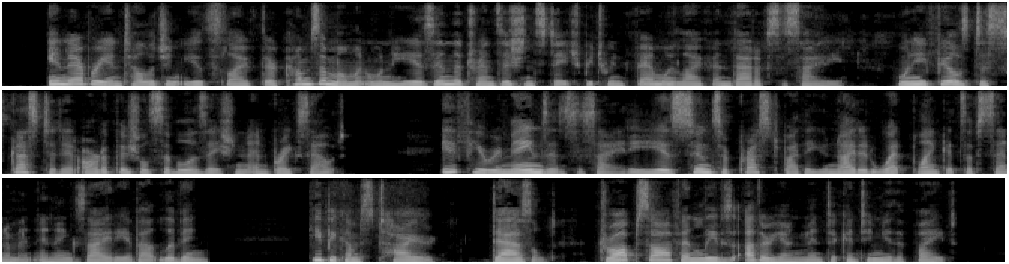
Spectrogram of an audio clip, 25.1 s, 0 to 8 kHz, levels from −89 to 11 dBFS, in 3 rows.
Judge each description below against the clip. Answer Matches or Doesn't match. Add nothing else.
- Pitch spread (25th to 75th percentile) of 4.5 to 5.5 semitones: Matches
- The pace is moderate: Matches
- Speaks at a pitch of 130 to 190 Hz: Matches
